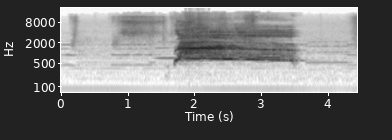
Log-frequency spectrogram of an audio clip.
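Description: A man's loud scream, held at a steady, slightly falling pitch for about two seconds before cutting off, over soft background music.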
